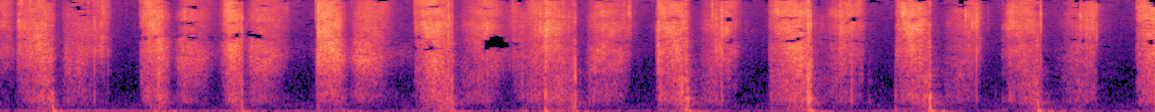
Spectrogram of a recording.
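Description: A wooden spoon repeatedly scrapes and lifts icy lemon shaved-ice sorbet from a paper cup held in hand. Each stroke makes a crunchy, gritty scrape with a bright, hissy top and a soft low knock at its start, coming in a steady but uneven rhythm.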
